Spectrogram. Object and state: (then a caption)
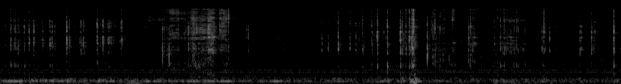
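Bar of soap being carved. A small metal blade shaves crumbly flakes off a long, narrow, solid orange soap stick held in the hand. Quick, irregular strokes make dry, bright scraping and crackling bursts with a faint low hum beneath, each scrape ending abruptly with almost no ring.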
